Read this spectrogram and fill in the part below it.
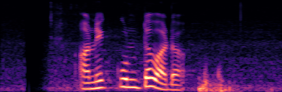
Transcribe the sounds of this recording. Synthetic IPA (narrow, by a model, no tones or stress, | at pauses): a̰nekːuɳʈəʋaɖaː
